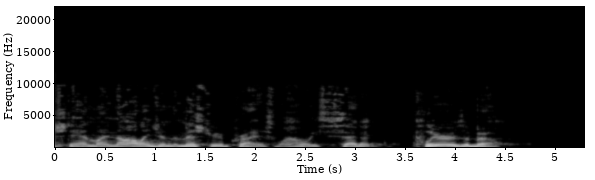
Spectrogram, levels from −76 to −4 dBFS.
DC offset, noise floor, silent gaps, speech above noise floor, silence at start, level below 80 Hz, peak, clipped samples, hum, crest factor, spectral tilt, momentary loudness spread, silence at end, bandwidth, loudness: under 0.1%; -78 dBFS; none; 51 dB; 0 s; -62 dBFS; -14 dBFS; under 0.1%; none; 14 dB; -7.5 dB/octave; 13 LU; 0.85 s; 10.5 kHz; -28 LUFS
